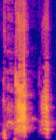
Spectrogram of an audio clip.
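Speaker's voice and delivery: gloating laugh in character; mock laugh. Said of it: "Trump admits".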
